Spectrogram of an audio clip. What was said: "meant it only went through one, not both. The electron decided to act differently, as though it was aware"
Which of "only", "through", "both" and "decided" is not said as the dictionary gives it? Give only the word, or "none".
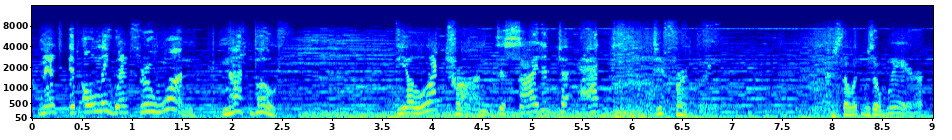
none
